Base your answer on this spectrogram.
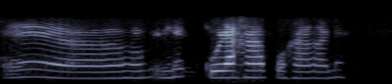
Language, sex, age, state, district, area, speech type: Assamese, female, 18-30, Assam, Sivasagar, rural, conversation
